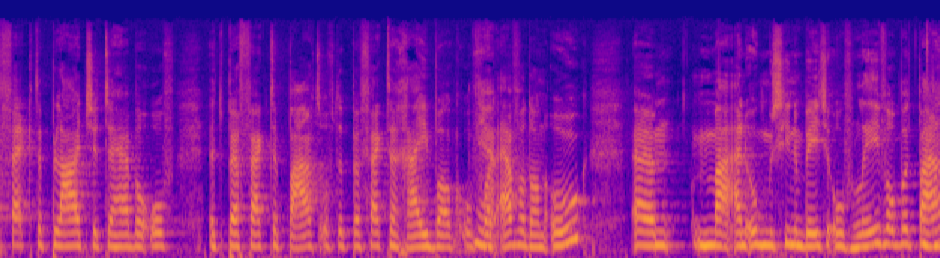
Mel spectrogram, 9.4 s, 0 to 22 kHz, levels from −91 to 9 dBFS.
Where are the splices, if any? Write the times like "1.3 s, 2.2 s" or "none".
none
